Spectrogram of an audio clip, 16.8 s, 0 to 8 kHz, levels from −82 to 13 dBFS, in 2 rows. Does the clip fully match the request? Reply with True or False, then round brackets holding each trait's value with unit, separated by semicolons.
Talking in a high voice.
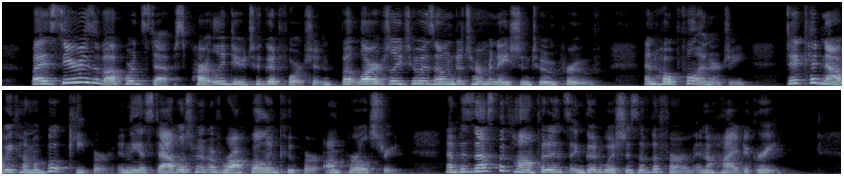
True (215 Hz)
